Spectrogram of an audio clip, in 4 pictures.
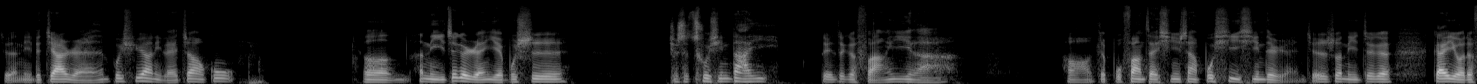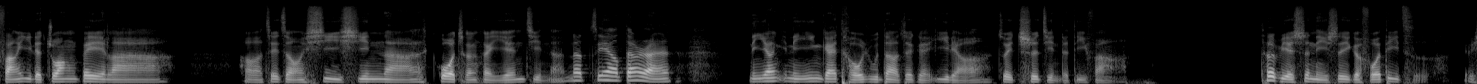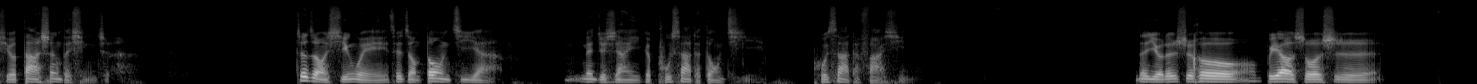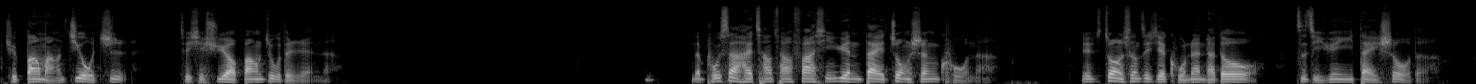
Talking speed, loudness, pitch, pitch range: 195 characters per minute, -28 LUFS, 120 Hz, 110-130 Hz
